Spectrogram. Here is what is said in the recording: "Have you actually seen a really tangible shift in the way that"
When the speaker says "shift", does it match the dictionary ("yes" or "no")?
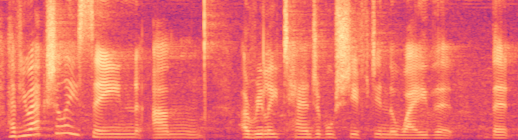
yes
